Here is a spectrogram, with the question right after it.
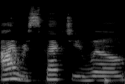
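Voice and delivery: very creepy, eerie voice. Acting out a reply in an argument: creepy Stepford Wife voice. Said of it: "super creepy".

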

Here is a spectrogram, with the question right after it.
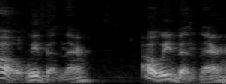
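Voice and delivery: normal talking voice

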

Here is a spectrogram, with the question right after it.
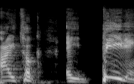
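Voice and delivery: groaning, with "beating" stressed.

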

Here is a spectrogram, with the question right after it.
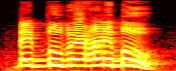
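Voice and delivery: very high-pitched, loud calling voice. Retelling calling across a store aisle: imitating own loud call. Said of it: "loud as fuck".

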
